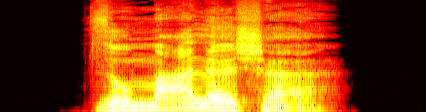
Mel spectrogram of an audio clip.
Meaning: inflection of somalisch: 1. strong/mixed nominative masculine singular 2. strong genitive/dative feminine singular 3. strong genitive plural
- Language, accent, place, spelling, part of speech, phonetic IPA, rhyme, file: German, Germany, Berlin, somalischer, adjective, [zoˈmaːlɪʃɐ], -aːlɪʃɐ, De-somalischer.ogg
